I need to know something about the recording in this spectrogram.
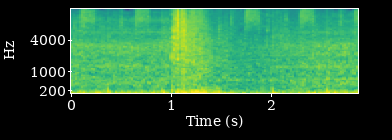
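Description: A tank cannon fires with a heavy boom.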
